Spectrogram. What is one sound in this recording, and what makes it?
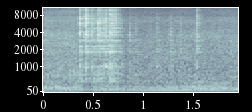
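A hand slides across a glass sheet.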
